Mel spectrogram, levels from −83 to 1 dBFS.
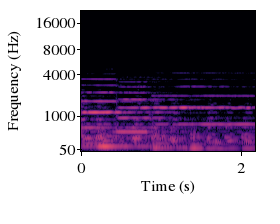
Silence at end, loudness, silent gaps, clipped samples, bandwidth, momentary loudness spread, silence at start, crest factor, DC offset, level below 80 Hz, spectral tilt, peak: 0 s; -39 LUFS; none; under 0.1%; 6.2 kHz; 8 LU; 0 s; 14 dB; under 0.1%; -56 dBFS; -8 dB/octave; -24 dBFS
